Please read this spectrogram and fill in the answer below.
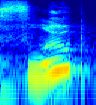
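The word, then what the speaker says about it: SLU-PP-332: Well, they pronounce it sloop, but it's spelled slup.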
